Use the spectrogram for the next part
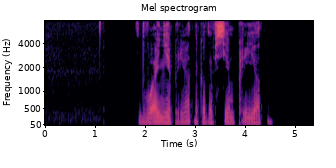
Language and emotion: Russian, neutral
